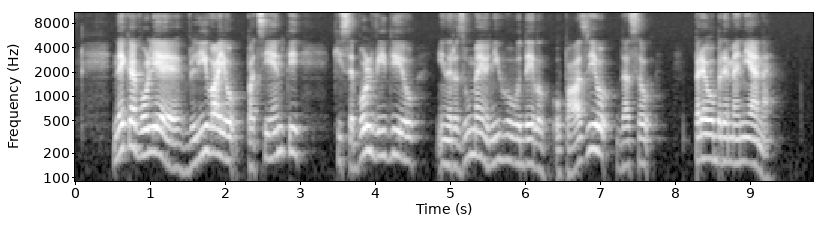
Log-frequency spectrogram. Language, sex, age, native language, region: Slovenian, female, 50-59, Croatian, Drava region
